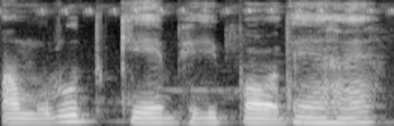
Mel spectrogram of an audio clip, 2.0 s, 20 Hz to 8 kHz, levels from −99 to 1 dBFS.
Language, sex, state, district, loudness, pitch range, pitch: Hindi, male, Jharkhand, Palamu, -17 LUFS, 110-120 Hz, 115 Hz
